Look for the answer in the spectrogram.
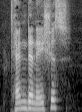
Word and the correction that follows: tendentious: How do you say that word? – I don't know what word you're saying. Tendinacious? – T-E-N-D-E-N-T-I-O-U-S. – Tendentious? – That's it.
